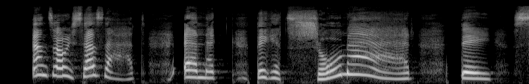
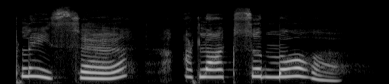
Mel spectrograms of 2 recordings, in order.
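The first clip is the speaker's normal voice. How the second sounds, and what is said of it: Attempted English accent. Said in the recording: “is that your English accent? ... That's my attempt.”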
